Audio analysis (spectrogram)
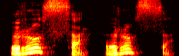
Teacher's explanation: se falar ro, como no português, um esperantista leria roça, roça. Esse S não transforma em Z.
